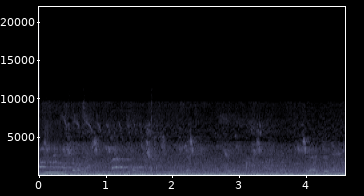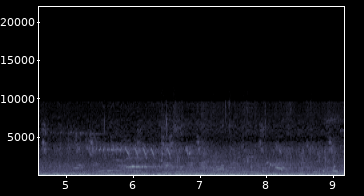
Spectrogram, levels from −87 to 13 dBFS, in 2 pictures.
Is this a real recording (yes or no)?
yes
